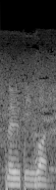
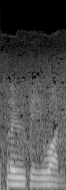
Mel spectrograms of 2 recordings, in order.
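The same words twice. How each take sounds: The two takes are said the same way.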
